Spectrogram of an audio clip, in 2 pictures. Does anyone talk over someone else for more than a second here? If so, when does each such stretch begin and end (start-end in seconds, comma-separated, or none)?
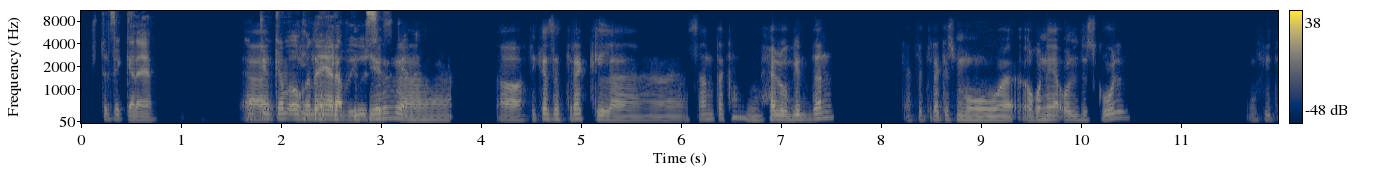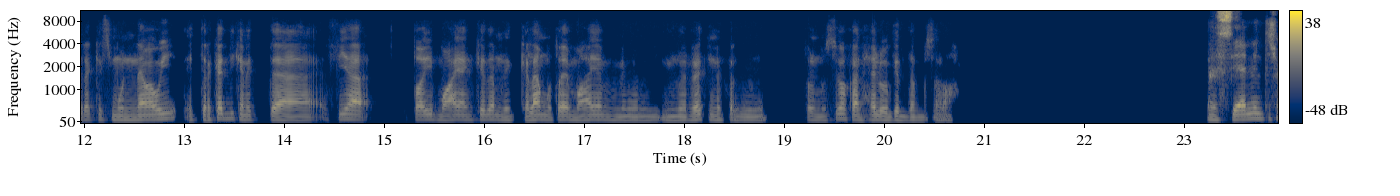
1.6-3.5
